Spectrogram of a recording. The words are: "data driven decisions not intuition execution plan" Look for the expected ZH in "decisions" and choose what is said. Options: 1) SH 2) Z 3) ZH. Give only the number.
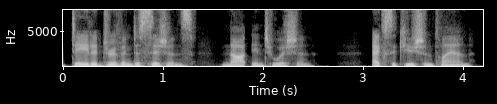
3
